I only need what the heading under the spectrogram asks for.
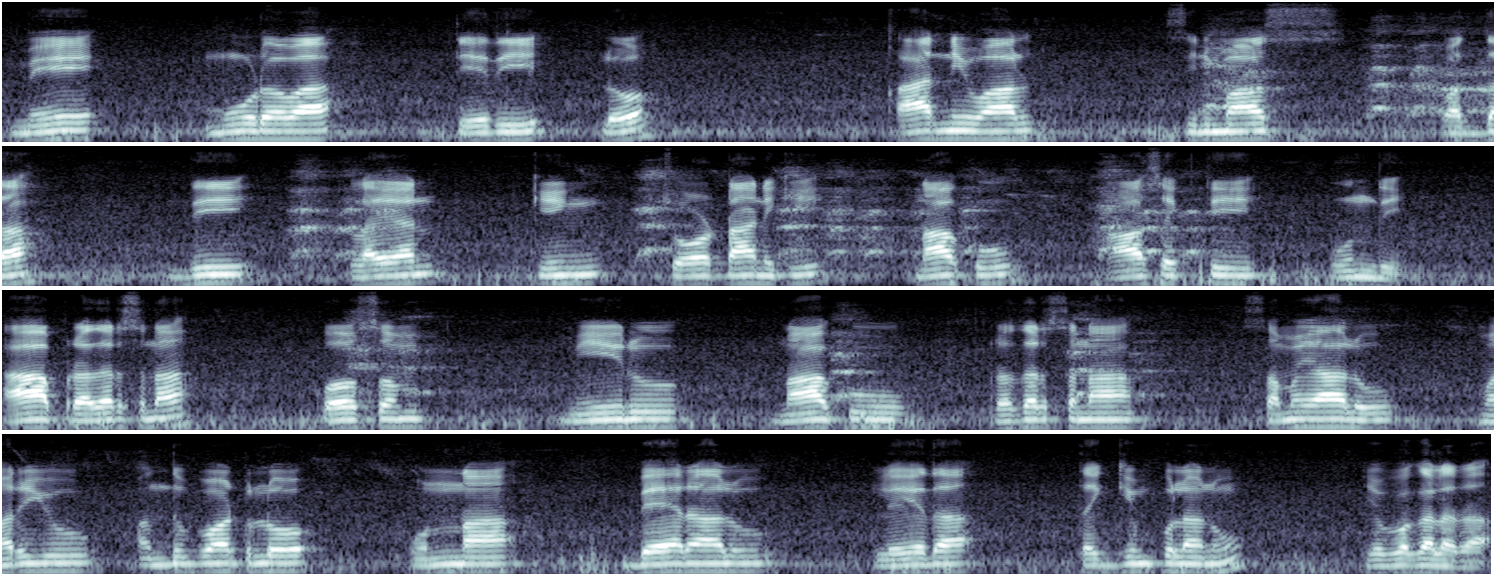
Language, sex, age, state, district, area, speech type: Telugu, male, 60+, Andhra Pradesh, Eluru, rural, read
